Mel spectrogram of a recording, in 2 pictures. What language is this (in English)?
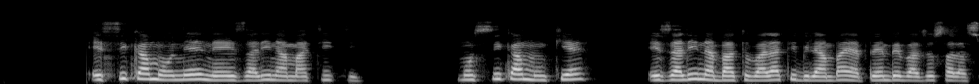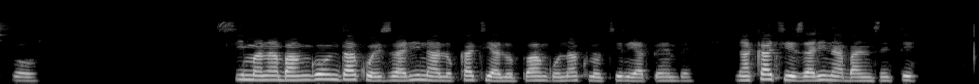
Lingala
